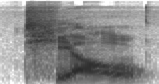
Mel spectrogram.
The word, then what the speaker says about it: 调: 따라서 이 글자 역시 조절하다, 调, 바꾸다, 调 로 발음이 되는 포인트, 또인즈가 됨에 주의하시기 바랍니다.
